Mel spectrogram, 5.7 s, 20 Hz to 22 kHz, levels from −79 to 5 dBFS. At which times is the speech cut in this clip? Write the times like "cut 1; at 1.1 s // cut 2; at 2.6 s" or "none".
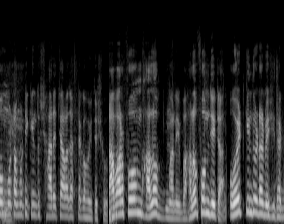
cut 1; at 2.1 s // cut 2; at 4.5 s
